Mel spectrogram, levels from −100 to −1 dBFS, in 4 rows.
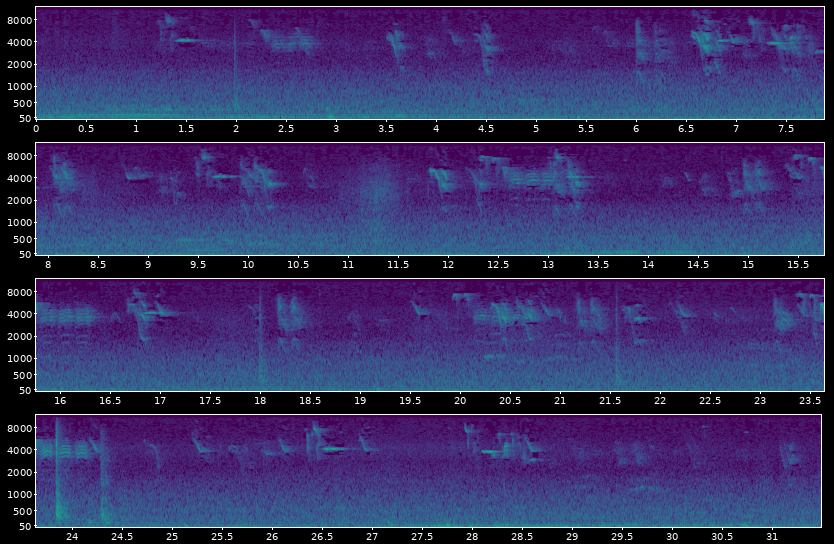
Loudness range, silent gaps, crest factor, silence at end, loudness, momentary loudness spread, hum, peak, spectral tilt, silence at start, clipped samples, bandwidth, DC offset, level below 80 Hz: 6 LU; none; 30 dB; 0 s; -54 LUFS; 13 LU; none; -24 dBFS; -3.5 dB/octave; 0 s; under 0.1%; 11 kHz; under 0.1%; -62 dBFS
